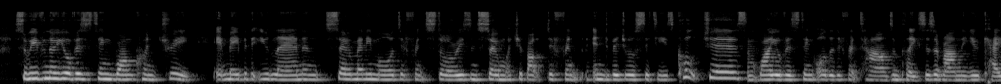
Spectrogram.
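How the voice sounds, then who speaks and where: A woman speaks very fast in a Liverpool accent, her tone dark and mellow. Her intonation is monotone and flat, against a quiet background. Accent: Scouse. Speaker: language school director. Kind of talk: podcast interview.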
